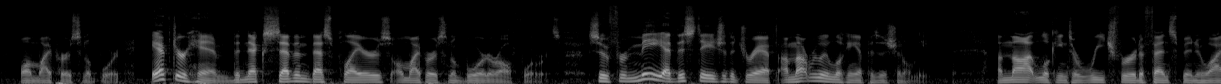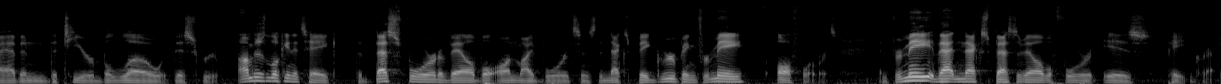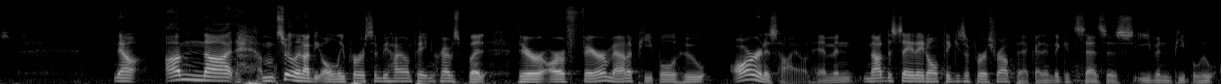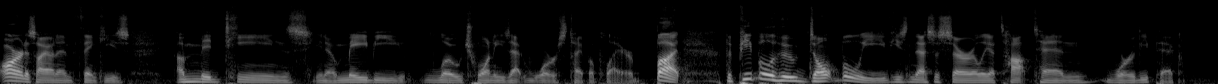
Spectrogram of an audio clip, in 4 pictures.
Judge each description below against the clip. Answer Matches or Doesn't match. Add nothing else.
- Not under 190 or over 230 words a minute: Matches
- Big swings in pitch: Matches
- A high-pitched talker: Doesn't match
